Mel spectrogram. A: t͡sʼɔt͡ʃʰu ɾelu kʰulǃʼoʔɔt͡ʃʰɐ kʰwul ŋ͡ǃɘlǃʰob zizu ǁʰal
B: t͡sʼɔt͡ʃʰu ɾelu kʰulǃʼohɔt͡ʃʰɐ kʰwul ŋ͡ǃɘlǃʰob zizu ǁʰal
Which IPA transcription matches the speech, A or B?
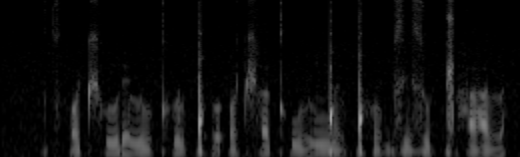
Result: A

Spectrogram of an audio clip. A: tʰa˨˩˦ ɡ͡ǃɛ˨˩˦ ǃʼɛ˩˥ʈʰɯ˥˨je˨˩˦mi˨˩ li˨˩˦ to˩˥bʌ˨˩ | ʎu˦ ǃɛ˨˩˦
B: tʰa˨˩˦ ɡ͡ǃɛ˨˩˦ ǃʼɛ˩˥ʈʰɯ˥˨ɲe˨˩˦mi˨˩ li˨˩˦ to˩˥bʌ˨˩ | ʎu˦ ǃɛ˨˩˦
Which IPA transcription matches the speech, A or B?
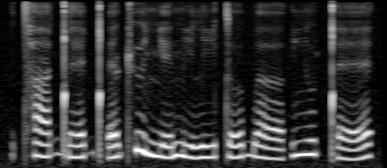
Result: B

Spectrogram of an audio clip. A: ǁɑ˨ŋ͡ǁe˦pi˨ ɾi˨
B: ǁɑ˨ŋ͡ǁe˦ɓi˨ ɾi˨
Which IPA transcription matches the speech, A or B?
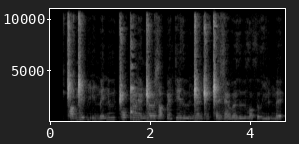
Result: B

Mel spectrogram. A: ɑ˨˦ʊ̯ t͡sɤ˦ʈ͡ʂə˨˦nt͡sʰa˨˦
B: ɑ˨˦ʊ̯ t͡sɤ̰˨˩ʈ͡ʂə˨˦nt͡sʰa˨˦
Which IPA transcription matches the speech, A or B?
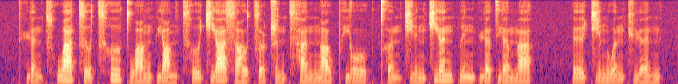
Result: B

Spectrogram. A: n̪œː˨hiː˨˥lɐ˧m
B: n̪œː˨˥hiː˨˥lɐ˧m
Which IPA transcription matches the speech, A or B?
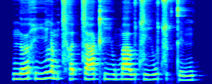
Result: B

